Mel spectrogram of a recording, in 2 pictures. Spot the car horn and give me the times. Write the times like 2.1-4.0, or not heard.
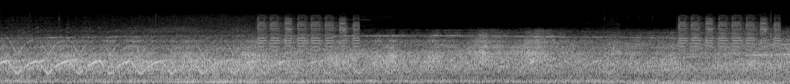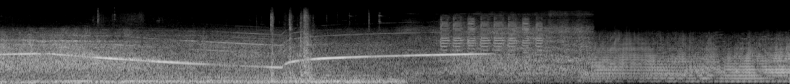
2.5-3.7, 6.8-7.9, 12.2-13.4.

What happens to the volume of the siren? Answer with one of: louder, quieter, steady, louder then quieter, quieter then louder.
quieter then louder.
